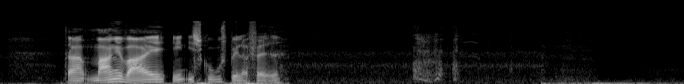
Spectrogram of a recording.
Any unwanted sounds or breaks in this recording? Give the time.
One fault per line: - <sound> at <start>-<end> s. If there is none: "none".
- cough at 4.1-5.2 s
